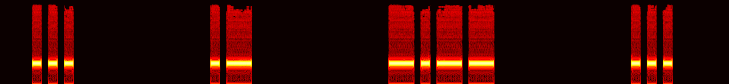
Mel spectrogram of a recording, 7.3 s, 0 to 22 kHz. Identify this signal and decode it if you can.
Morse code, heard as a keyed tone, about 15 wpm, spaced as for 5 wpm, 1000 Hz. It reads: SAYS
